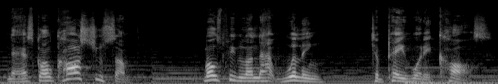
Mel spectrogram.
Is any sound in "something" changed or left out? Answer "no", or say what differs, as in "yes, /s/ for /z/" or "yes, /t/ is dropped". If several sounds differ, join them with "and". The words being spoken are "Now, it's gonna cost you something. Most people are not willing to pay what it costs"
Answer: no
